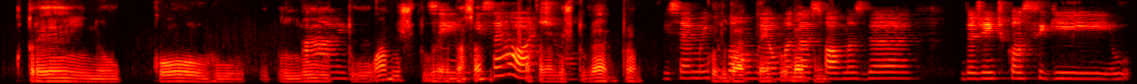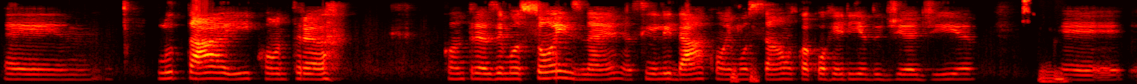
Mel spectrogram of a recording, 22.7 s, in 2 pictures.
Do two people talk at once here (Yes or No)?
Yes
